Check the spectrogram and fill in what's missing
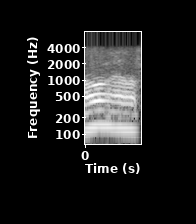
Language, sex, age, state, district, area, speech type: Marathi, male, 30-45, Maharashtra, Nagpur, rural, conversation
